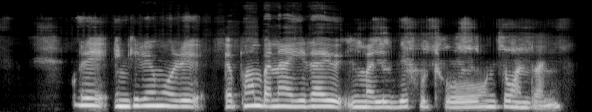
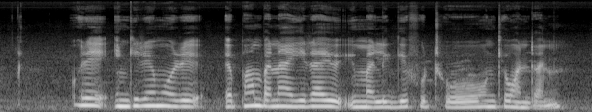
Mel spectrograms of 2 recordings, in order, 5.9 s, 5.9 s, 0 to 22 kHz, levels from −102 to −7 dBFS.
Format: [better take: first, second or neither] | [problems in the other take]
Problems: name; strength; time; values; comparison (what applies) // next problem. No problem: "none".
second | noise reduction (neural mask model Resemble Enhance denoiser)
